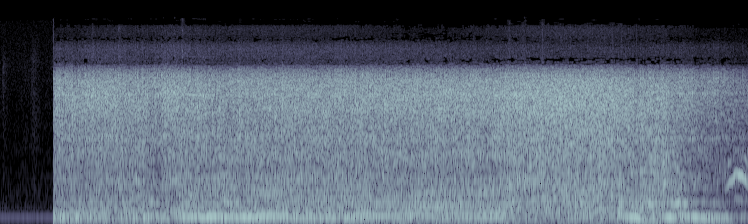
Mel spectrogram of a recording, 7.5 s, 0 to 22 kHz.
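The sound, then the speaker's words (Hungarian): A powerful V8 car engine roars in abruptly and holds at high revs, loud, with a rough, bouncing edge as it runs into the rev limiter, sustained for several seconds. “Ez úgy hangzik, mint hogy egy V8-as autó lenne egy teljesítménymérőpadon, és elforogna a kereke, és így beleszaladna hirtelen a tiltásba, és közben szétesne a motor.”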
